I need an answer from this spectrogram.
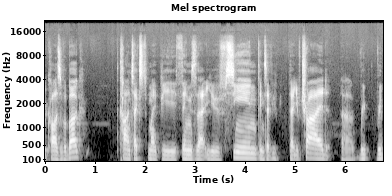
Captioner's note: uh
